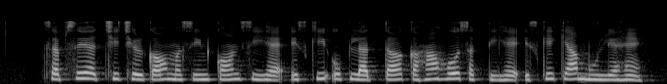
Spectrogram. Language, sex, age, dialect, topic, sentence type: Hindi, female, 25-30, Garhwali, agriculture, question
